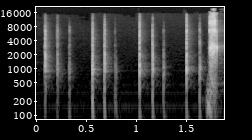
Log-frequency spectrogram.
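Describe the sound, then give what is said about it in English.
Chair stoppers held in the hands are clacked together in quick groups of three, a da-da-dum galloping rhythm of hollow taps like a horse's hooves, repeated four times with short pauses, ending in a slightly longer scrape. “It sounds like a horse riding.”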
